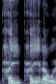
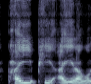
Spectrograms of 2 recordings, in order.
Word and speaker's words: PyPI: 어 사람마다 조금 다른데 어떤 사람은 파이 파이라고 읽고 어떤 사람은 파 pii고 읽기도 합니다 자 그것은 뭐 어떻게 읽든 자유기 한데 우리가 파이파이 또는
